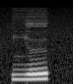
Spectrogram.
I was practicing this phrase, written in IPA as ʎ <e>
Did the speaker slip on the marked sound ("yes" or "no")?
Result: yes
